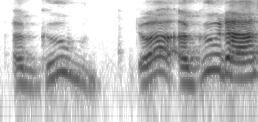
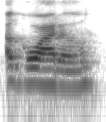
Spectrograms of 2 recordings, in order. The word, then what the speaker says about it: Aguado: It takes people a while to get the pronounce, but it's Aguado.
